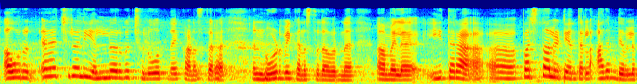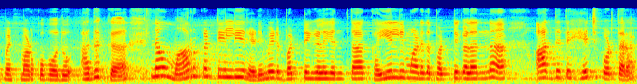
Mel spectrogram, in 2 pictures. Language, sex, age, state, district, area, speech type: Kannada, female, 45-60, Karnataka, Dharwad, rural, spontaneous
